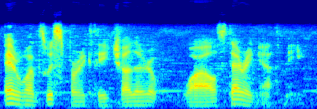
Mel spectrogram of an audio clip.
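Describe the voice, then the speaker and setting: A man with a fairly low, bright, forward voice streams a game on a muffled microphone with faint noise behind him. He talks loosely to his chat, swears casually and reads on-screen text aloud. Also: brisk. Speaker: live streamer. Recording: dull lo-fi mic with background noise.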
